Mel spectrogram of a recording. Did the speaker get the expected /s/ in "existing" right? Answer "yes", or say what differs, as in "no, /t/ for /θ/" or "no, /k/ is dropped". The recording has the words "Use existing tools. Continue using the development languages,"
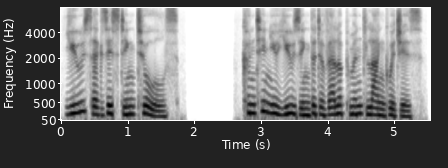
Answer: yes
